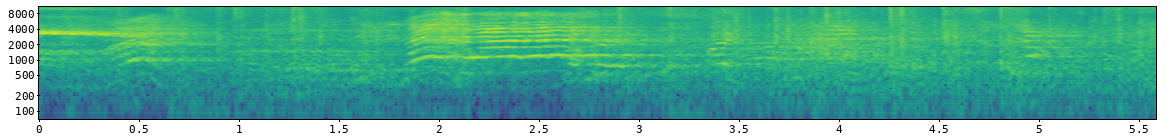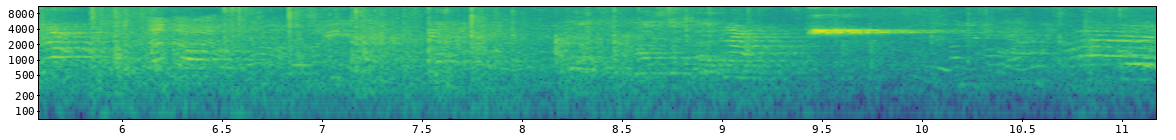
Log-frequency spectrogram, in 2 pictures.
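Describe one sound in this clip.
Young children shout and call out excitedly in a large echoing hall.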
